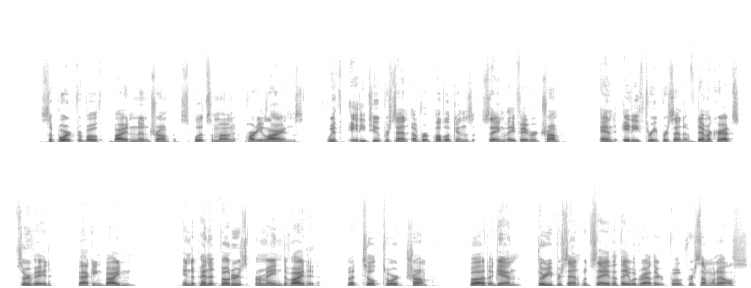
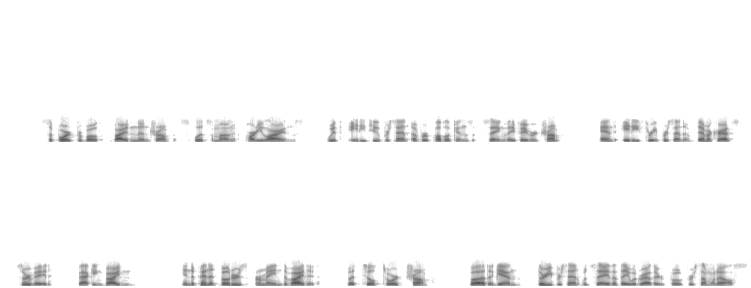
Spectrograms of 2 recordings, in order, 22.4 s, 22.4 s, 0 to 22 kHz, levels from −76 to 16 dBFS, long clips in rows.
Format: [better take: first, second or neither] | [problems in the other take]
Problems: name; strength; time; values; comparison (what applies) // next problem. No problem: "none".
first | phone-call audio; nothing above 3.5 kHz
